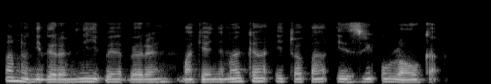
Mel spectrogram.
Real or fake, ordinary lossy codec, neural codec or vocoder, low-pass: fake; none; codec, 16 kHz, 2 kbps, FunCodec, trained on Chinese and English, 25 frames a second; 7.2 kHz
